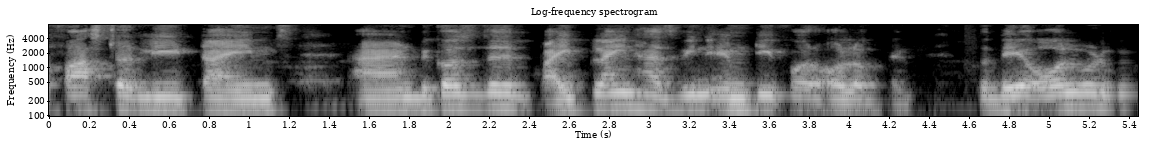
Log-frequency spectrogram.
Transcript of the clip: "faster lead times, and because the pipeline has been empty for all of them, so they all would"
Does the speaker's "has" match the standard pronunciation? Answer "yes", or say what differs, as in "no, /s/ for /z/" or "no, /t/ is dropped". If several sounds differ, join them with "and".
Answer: yes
